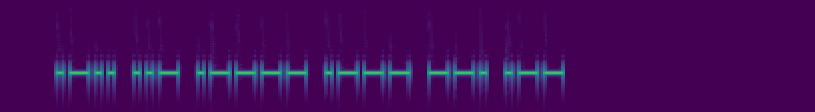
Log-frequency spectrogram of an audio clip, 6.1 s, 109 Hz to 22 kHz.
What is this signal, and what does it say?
Morse code, heard as a keyed tone, about 25 wpm, 700 Hz. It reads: LU1JGW
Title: DXCC-100 Call Signs - 6 Characters - 25wpm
